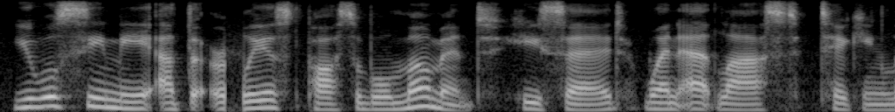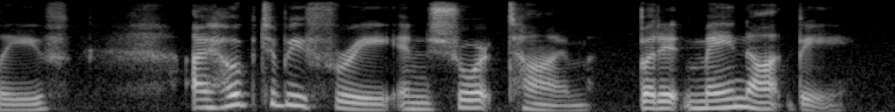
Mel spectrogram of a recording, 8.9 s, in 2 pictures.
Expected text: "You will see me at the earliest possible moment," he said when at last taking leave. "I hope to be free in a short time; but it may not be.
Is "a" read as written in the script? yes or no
no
